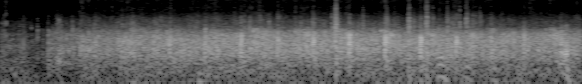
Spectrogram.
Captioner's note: audience applauding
